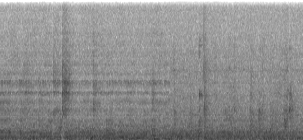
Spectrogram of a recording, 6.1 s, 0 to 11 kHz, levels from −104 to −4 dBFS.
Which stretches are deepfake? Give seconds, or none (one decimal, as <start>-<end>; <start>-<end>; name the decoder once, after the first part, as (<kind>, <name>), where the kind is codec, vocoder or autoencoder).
0.0-3.4 (codec, SNAC)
